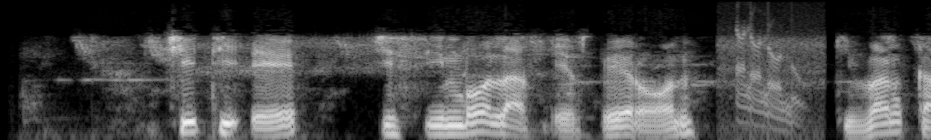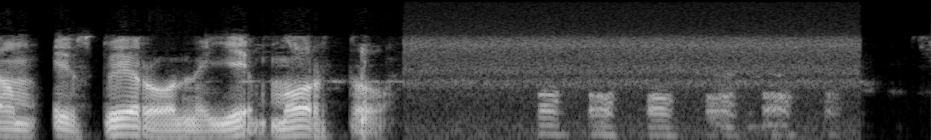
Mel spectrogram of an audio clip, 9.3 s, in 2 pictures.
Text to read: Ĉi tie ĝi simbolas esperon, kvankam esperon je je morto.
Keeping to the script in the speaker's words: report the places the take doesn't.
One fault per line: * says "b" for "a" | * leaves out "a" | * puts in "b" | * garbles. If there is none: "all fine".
* leaves out "je"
